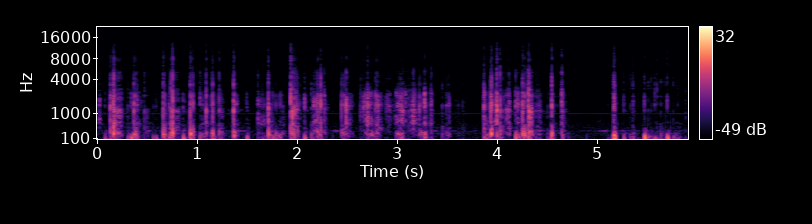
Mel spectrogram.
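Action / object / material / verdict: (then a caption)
tap / tablet in a hard plastic case / plastic / none. A black tablet in a hard plastic case, flat and hollow-backed, is held near the mic and tapped rapidly with fingertips and short nails. The result is a quick, uneven patter of dull, hollow taps with sharp clicky edges, broken by two brief pauses near the end.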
